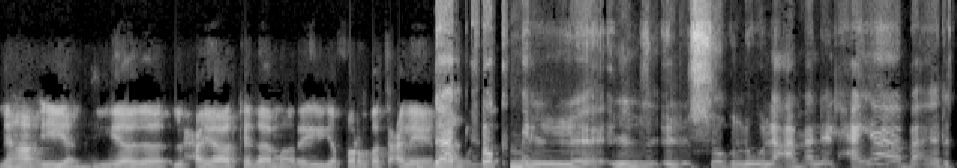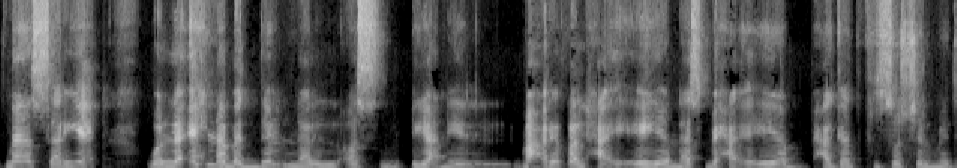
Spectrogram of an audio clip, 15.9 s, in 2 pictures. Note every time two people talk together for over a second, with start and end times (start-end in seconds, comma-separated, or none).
none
